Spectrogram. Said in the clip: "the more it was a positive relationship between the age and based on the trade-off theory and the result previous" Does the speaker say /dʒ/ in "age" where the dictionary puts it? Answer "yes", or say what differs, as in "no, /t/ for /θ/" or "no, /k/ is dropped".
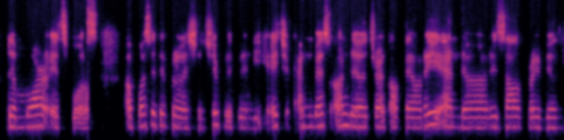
no, /tʃ/ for /dʒ/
